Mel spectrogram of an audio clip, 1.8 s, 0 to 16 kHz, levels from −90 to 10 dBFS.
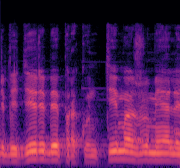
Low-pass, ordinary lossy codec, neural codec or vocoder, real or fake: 9.9 kHz; AAC, 96 kbps; none; real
